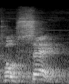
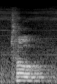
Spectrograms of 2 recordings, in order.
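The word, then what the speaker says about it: toqué: So you have tose, that's no good. We need the hard C again.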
